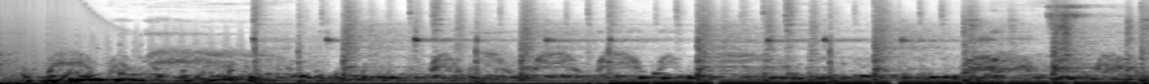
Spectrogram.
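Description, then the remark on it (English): An old pressure cooker pot played as an instrument, with irregular sharp metallic strikes over a deep, booming resonant hum, opening with a swooping pitch glide; no one speaks. “I play a little thing, which... it's an old pressure cooker pot.”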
